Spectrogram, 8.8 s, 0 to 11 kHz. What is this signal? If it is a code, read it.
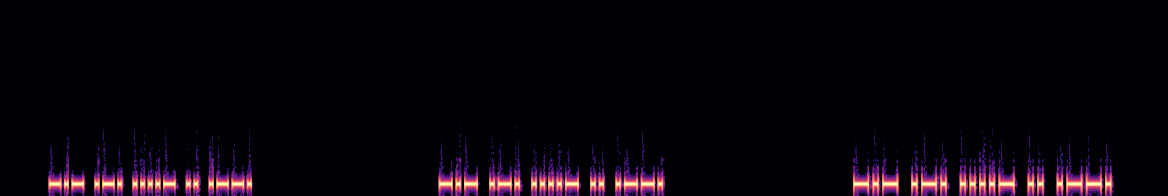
Morse code, heard as a keyed tone, about 36 wpm, 700 Hz. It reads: KR4IP KR4IP KR4IP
